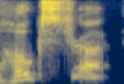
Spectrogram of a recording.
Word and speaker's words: Hoekstra: Joel Hoekstra. Am I saying it right? – I think so.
